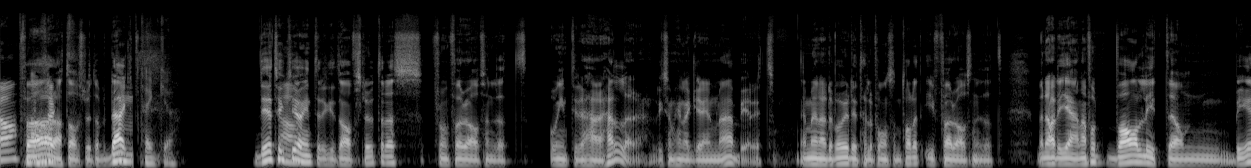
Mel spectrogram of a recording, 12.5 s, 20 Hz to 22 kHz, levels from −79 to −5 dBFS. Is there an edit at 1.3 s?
yes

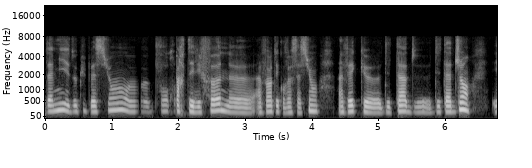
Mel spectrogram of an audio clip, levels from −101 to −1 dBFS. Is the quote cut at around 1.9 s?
yes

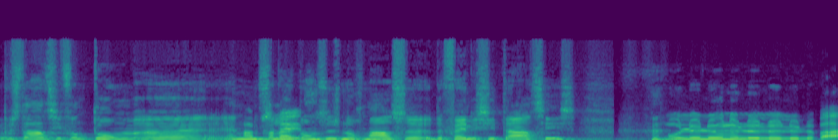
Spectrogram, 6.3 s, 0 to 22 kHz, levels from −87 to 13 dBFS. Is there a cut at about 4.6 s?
yes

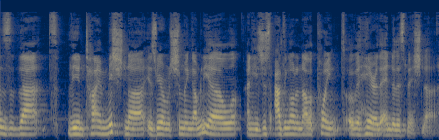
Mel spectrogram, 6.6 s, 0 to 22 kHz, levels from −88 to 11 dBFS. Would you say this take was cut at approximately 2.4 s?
yes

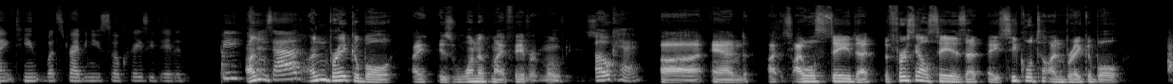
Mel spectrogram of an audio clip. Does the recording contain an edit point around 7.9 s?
yes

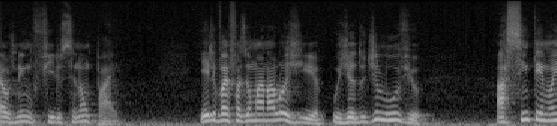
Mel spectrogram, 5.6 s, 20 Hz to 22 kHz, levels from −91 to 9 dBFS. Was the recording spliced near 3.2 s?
yes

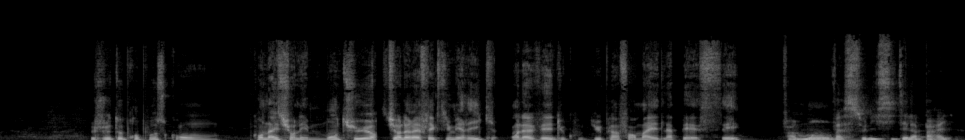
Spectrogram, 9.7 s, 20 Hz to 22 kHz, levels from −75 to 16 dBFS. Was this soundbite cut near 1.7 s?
no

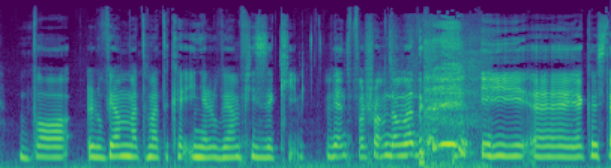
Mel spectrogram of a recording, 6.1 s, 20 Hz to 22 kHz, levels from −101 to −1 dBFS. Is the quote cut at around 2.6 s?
no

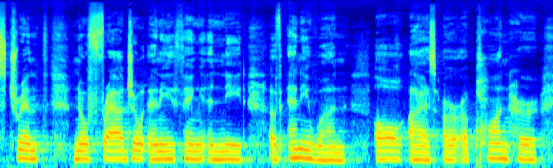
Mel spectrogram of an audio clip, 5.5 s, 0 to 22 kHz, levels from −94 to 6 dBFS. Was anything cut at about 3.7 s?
yes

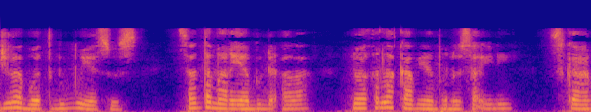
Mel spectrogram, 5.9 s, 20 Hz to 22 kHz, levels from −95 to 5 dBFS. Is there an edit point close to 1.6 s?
no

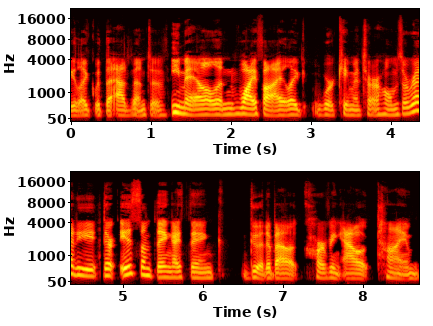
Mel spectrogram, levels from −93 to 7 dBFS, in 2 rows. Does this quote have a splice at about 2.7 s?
no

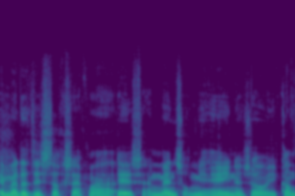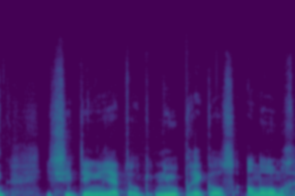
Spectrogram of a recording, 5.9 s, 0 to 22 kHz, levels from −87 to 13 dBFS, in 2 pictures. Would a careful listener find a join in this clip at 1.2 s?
yes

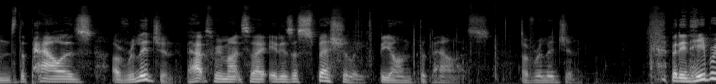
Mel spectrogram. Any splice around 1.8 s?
yes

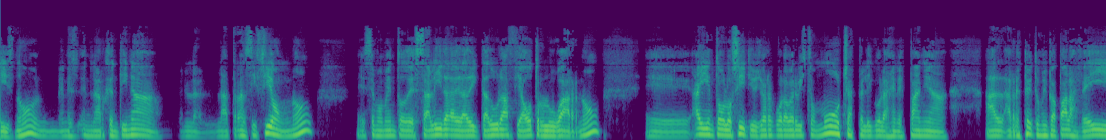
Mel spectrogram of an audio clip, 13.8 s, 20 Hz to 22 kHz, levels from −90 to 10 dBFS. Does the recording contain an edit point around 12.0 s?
no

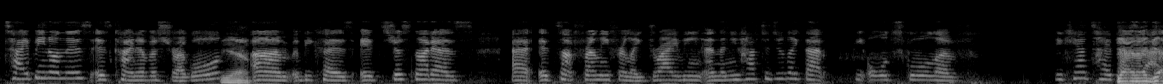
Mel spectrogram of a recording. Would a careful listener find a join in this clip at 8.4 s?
yes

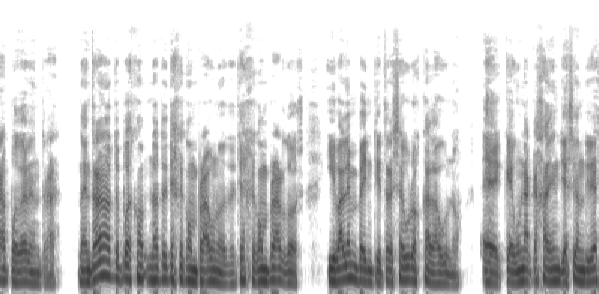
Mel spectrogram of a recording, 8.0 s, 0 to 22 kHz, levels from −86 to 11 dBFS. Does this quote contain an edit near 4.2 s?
no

